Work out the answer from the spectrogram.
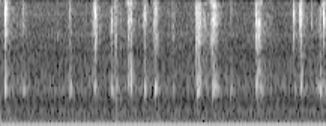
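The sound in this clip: Many quick, irregular key clicks from a computer keyboard as a command is typed at an MS-DOS prompt; the taps are fairly faint and come in short bursts with brief pauses, and no voices are heard.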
